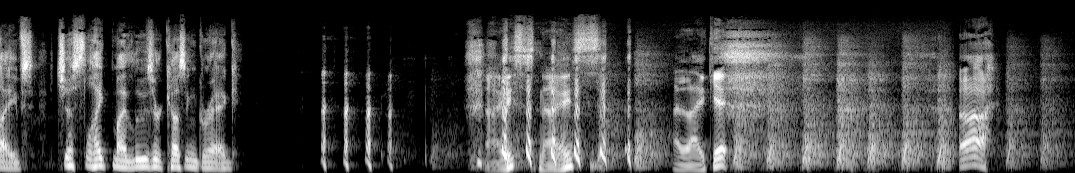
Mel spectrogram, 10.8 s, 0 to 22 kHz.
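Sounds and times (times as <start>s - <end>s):
speech: 0.0s - 2.5s, 4.7s - 7.8s, 9.6s - 10.0s
laughter: 3.2s - 7.8s
hammer blows from kitchen renovation work: 4.3s - 10.7s
person exclaiming: 4.7s - 6.3s.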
